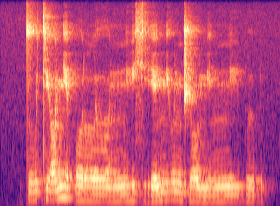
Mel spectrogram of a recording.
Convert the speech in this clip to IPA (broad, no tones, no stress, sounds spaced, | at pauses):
t̪ u tʲ ɔ nʲ ɛ p o lː ɤː nː iː sʲ rʲ ɛ nʲ u n d͡ʒ oː mʲ e nː iː p ɯ p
